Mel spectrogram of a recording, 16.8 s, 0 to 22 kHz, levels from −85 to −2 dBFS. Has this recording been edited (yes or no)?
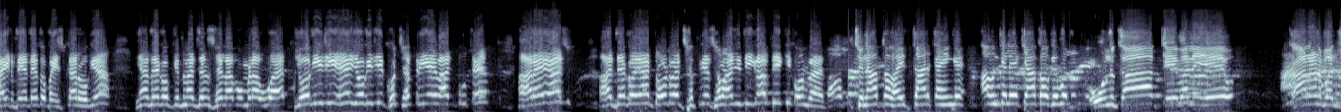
yes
